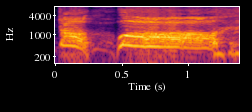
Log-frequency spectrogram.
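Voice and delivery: high, full-volume acted screaming; losing it. Larry hearing about the baby, screaming in hammed-up meltdown. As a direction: scream the refusal as if losing it completely. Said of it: "He just loses his shit".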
